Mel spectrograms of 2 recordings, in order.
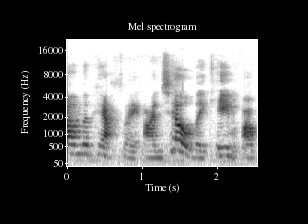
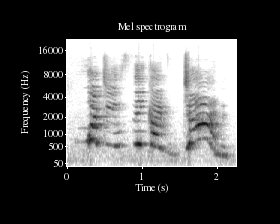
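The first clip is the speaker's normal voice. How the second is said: high-pitched, boastful little pup; proud pup in a high, excited voice; excited pup's cry; 4 dB louder than usual. A narrator's reading. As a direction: cry it out high, bursting with news. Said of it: "he cried".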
